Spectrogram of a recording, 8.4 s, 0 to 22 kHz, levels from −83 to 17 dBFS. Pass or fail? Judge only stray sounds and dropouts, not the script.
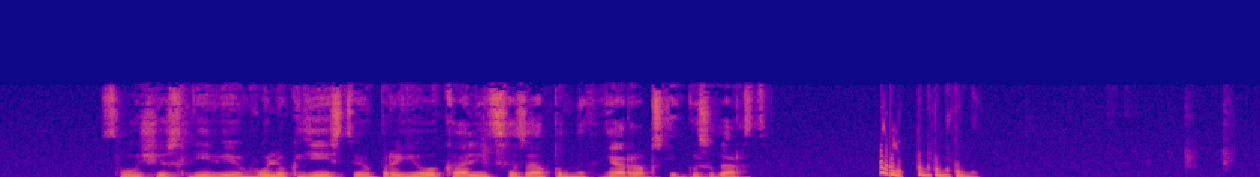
fail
